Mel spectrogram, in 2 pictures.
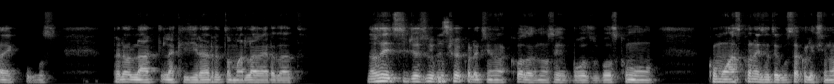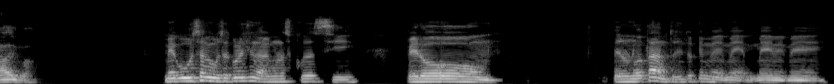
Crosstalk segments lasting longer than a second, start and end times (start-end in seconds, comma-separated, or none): none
